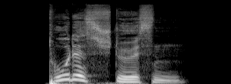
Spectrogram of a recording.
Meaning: dative plural of Todesstoß
- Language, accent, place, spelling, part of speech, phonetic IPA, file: German, Germany, Berlin, Todesstößen, noun, [ˈtoːdəsˌʃtøːsn̩], De-Todesstößen.ogg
